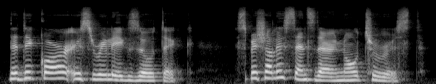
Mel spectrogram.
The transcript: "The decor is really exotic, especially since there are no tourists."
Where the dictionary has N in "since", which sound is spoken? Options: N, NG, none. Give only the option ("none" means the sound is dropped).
N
